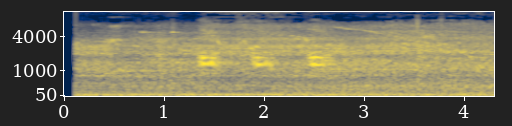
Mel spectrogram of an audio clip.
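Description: Steady low outdoor background rumble, with three short faint beeping calls about half a second apart in the middle.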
